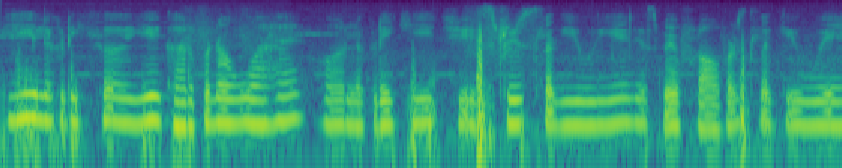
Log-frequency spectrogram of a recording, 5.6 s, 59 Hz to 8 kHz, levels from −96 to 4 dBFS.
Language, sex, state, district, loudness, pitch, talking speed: Hindi, female, Himachal Pradesh, Shimla, -19 LUFS, 215 Hz, 215 wpm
